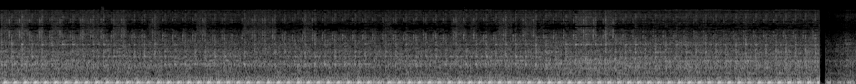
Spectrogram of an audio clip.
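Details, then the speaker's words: 2003 Polaris Ranger 4x4 500 after replacing leaking cam chain tensioner seal and gasket with RTV: steady, even low putter about 200 pulses a minute, no knocks or rattles; idled about 10 minutes, still dry. "Well, it's been idling now for about 10 minutes. So far, no leaking, no spraying. Still good and dry."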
